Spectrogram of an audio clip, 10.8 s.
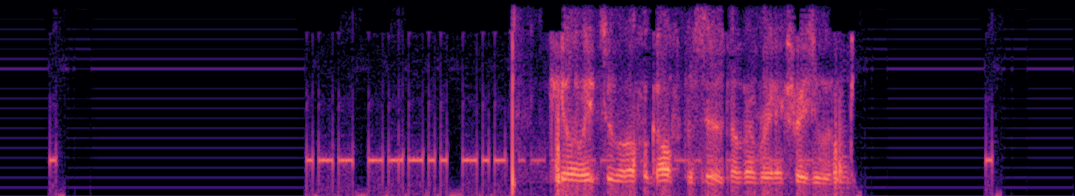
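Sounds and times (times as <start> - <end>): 
beep on radio echo link: 3.9 - 8.6
speech: 5.7 - 8.7.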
